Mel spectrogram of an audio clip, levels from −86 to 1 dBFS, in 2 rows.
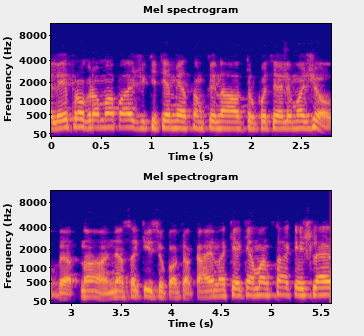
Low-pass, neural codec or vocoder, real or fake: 7.2 kHz; codec, 16 kHz, 8 kbps, FreqCodec, larger model; fake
